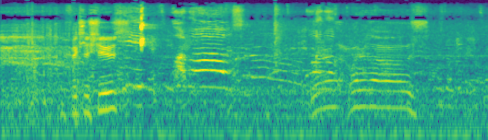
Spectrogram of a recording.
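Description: A young boy talks excitedly, close by.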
